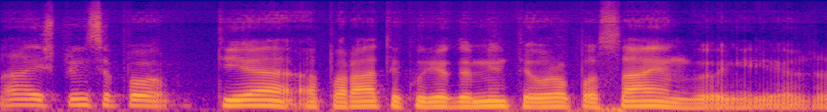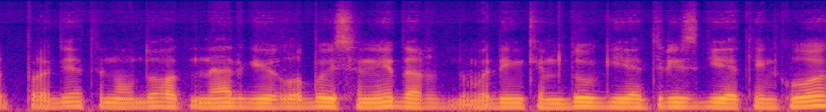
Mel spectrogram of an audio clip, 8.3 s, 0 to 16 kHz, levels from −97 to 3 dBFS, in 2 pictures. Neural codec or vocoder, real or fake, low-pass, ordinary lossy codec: autoencoder, 48 kHz, 32 numbers a frame, DAC-VAE, trained on Japanese speech; fake; 14.4 kHz; Opus, 32 kbps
